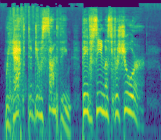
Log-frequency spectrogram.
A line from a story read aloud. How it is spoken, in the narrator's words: whispered Frog, voicing all that they feared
